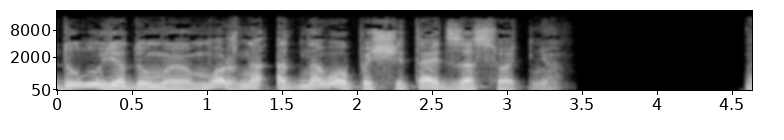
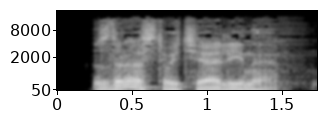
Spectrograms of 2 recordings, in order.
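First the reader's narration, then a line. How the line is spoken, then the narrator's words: Tired. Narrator (Russian): устало сказал кардинал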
